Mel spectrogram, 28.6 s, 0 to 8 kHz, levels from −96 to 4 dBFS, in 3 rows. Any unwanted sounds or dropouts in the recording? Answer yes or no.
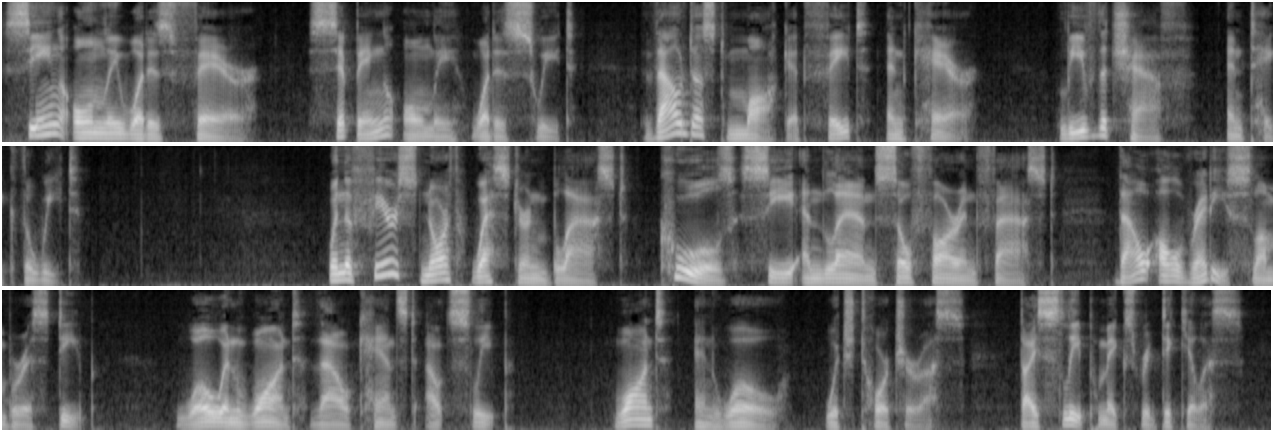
no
